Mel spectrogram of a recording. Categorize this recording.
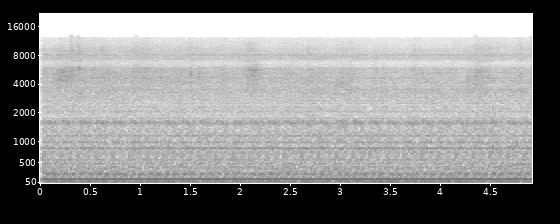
Sound effects > Vehicles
